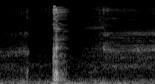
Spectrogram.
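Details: A single short, sharp cough from a young girl in a quiet room.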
